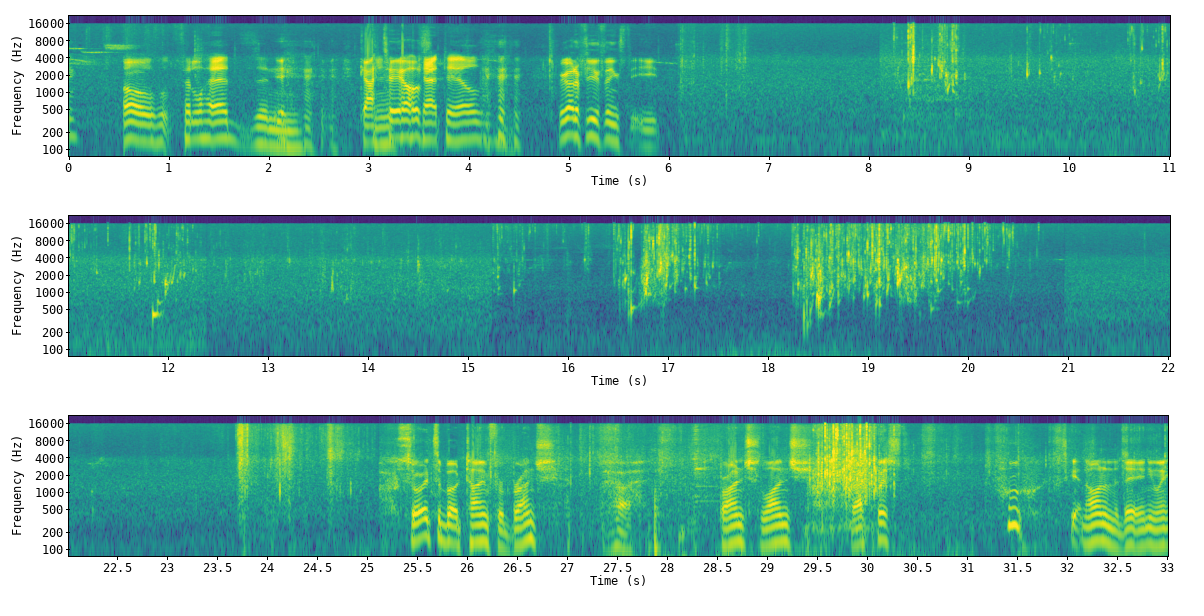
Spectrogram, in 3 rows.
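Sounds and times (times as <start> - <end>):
water sloshing and splashing: 8.1 - 17.6, 18.2 - 20.8
stream trickling: 8.1 - 23.0.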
